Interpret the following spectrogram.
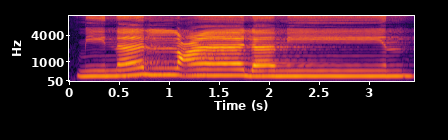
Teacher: Karena ain barisnya fathah panjang maka ain ini panjang dua harakat.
